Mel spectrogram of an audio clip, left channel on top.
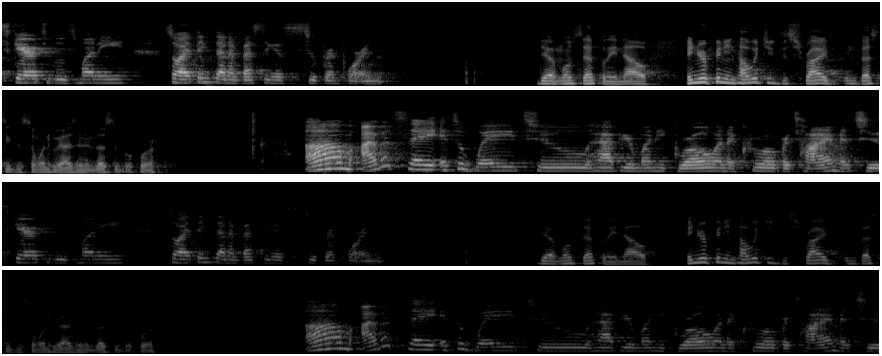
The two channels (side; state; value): right; quieter; 14.5 dB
